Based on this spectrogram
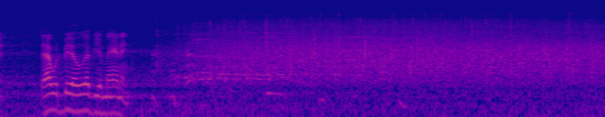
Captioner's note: audience applauds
